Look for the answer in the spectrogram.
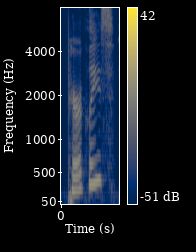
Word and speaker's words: Pericles: You know, at least like they sent, I'm going to say his name wrong again, Pericles? – Correct.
